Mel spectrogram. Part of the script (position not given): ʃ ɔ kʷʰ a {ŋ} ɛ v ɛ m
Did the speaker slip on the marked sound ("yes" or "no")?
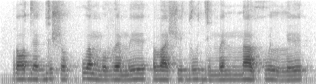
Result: yes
